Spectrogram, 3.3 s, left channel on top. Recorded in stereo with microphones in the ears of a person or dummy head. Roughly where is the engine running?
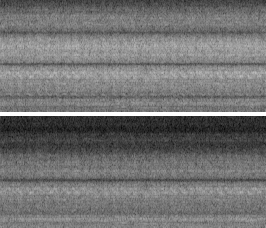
Left.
